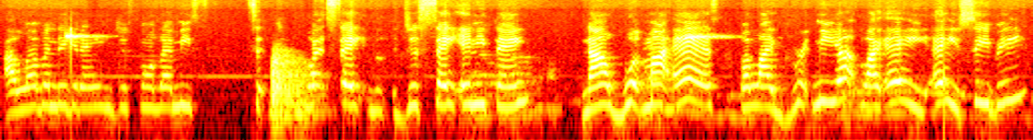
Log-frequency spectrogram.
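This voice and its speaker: Poor audio captures this Philadelphia podcast and call-in host in her twenties as she talks casually and candidly about relationships. Her high-pitched voice is pushed and bright, a little slow, with fairly even intonation, while her manner stays blunt, emphatic, slangy, and full of swearing.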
